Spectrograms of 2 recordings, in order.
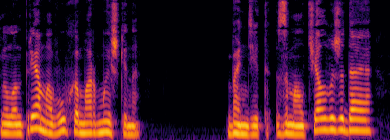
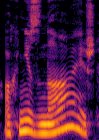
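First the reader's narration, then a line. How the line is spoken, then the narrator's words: Angry bandit, through teeth. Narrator (Russian): зло процедил бандит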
